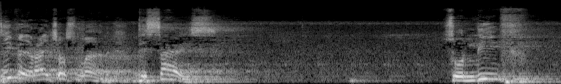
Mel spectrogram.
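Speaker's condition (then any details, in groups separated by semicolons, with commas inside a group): No condition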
